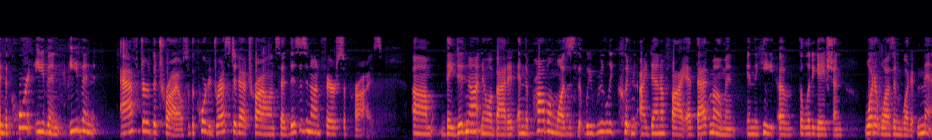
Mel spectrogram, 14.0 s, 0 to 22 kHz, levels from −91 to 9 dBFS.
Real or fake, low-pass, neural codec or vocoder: real; 7.2 kHz; none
